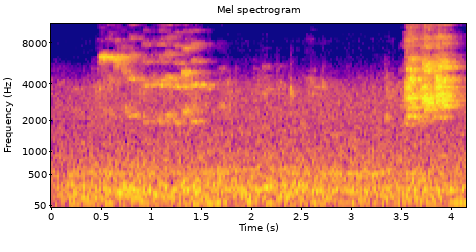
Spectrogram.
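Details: Shrill, chattering phrase of a gara lovebird in breeding condition, drawn out over about a second, followed by silence and then one short, very loud, high scratchy burst.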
